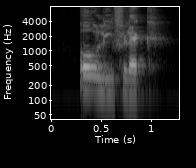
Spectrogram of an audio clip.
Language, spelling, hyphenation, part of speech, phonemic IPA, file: Dutch, olievlek, olie‧vlek, noun, /ˈoː.liˌvlɛk/, Nl-olievlek.ogg
- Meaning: oil slick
